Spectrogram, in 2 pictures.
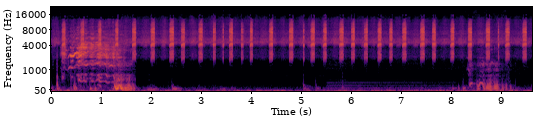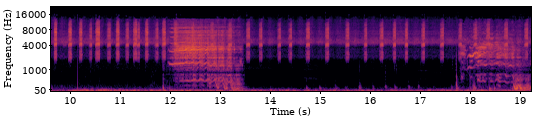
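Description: Horses whinny in several loud, separated bursts, with possible hoofbeats, while crickets chirp steadily and continuously underneath. No one speaks.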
